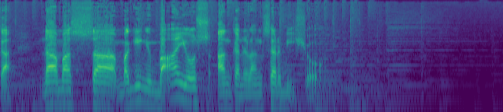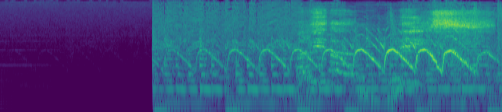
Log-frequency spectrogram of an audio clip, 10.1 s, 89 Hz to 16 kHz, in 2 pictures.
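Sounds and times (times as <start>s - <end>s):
electronic music with kick drum: 6.6s - 10.0s
yelping siren effect: 6.6s - 10.0s.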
